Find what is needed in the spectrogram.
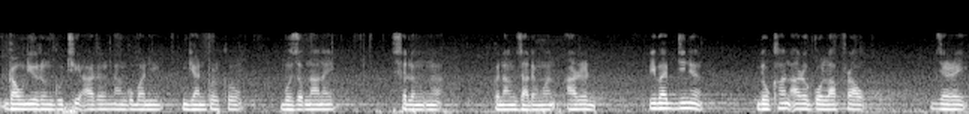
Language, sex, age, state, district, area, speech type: Bodo, male, 18-30, Assam, Chirang, urban, spontaneous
